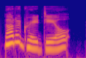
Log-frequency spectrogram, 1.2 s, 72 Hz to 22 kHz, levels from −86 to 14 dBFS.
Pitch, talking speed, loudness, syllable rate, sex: 225 Hz, 210 wpm, -16 LUFS, 4.7 syllables/s, female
